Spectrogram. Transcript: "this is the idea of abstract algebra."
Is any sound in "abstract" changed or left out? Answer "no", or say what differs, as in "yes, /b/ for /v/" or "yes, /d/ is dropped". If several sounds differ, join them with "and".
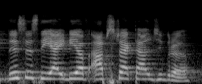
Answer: no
